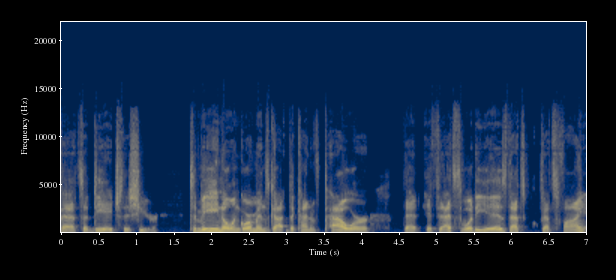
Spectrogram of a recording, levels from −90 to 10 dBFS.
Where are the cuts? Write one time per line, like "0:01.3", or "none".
none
